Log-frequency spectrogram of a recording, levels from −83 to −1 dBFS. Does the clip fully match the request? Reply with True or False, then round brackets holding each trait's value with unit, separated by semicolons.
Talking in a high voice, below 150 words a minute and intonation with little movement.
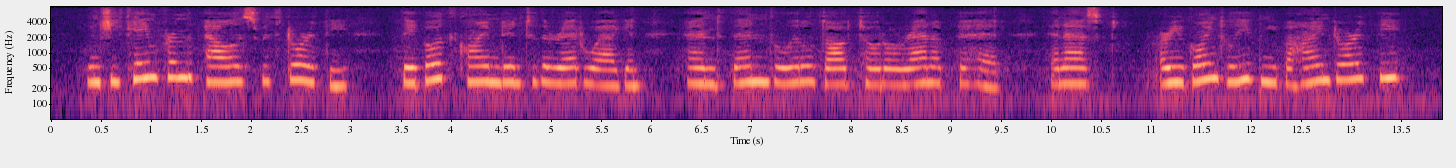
True (270 Hz; 140 wpm; 1.7 semitones)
